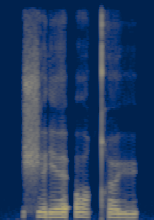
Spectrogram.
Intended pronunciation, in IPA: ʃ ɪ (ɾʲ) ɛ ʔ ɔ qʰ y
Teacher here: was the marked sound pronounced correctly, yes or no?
yes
